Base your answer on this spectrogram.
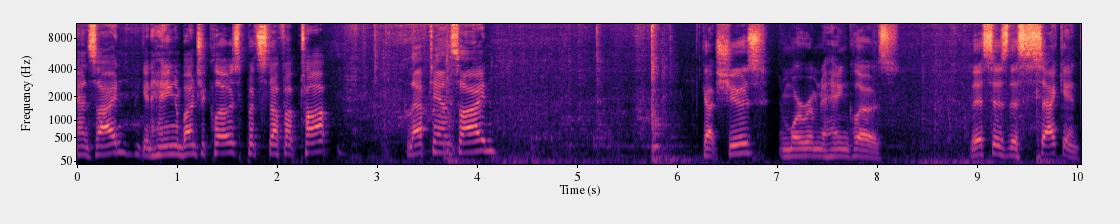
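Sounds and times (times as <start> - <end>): sliding door rolling on track: 2.9 - 6.2, 8.0 - 9.8.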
